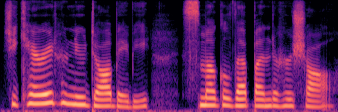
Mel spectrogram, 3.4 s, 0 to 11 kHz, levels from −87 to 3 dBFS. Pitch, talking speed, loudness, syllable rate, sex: 205 Hz, 195 wpm, -16 LUFS, 5.0 syllables/s, female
